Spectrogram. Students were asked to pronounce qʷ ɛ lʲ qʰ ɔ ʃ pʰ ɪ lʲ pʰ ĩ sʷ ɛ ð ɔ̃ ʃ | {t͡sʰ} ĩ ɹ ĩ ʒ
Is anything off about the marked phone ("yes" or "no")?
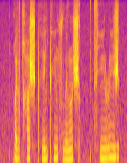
no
